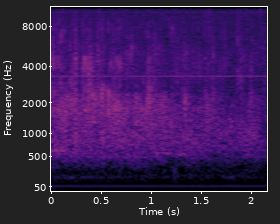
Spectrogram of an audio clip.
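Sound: audience clapping in praise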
